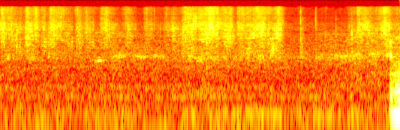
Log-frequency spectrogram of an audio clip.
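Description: Faint soft rubbing of a hand spreading shaving foam over a stubbly face and neck, barely above the room tone.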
